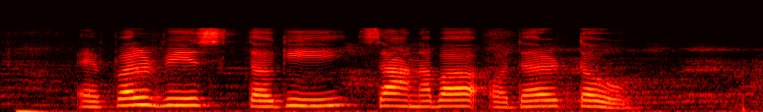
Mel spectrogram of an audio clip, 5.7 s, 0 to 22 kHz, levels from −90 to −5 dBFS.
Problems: background sounds at intervals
